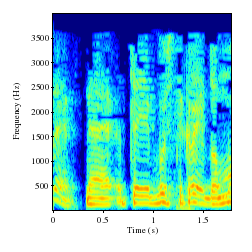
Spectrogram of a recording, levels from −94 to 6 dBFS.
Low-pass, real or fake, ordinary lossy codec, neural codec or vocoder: 3.6 kHz; real; MP3, 16 kbps; none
